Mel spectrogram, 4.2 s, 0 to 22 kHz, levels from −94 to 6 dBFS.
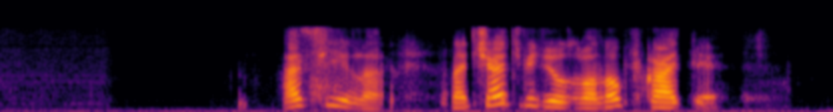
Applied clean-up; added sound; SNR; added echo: neural diffusion model UNIVERSE++.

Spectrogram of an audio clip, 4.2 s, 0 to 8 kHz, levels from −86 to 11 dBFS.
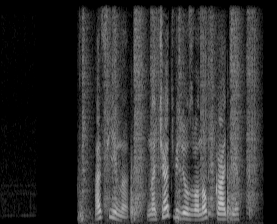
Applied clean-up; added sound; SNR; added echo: none; Squeak; 10 dB; none.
